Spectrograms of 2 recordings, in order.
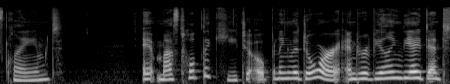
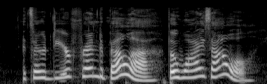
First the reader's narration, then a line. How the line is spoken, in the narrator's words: he exclaimed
